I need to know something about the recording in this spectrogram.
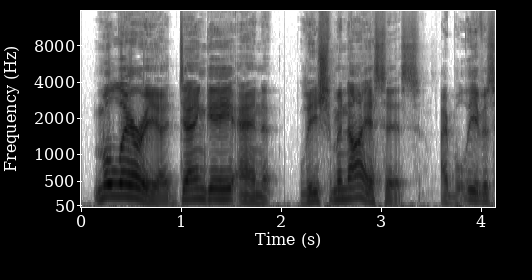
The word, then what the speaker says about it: leishmaniasis: And here we're talking about mosquitoes, ticks, fleas, that kind of creature, spreading diseases like malaria, dengue, and leishmaniasis, I believe is how you say that, a parasitic disease according to the CDC that we would have associated with tropical climates.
